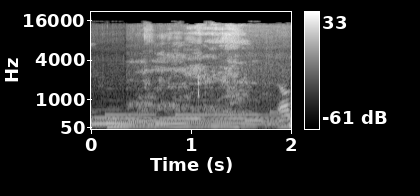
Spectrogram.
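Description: Stuffed pork loin sizzling in an electric skillet while it browns, the hiss swelling for about a second in the middle. Background music with steady held notes plays underneath.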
